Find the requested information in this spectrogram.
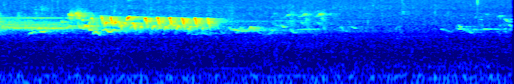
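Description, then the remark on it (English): Outdoor ambience in nature with many birds chirping, a brief rapid trill standing out near the start, then softer scattered calls over a steady low rumble of wind through leaves or background noise. “We are out in nature today, joined by countless birds. I hope you can hear them.”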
